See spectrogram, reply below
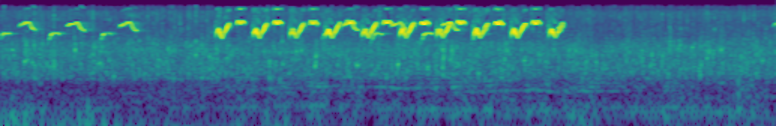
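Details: Cinereous tit. Three spaced, thin downslurred notes come first, then a rapid, even string of about twelve bright two-note phrases. The song ends abruptly, followed by quiet.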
